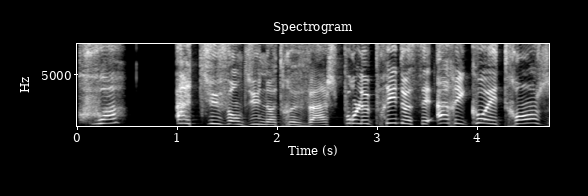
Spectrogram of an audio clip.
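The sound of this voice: A woman puts on a character voice, pitched high, with a bright, sharp tone. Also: lively intonation, fairly slow pace, very clean recording, silent background.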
